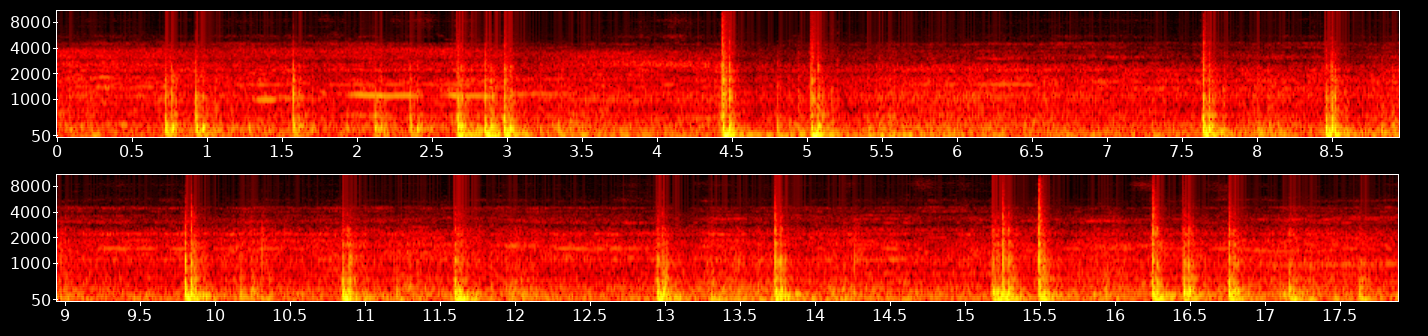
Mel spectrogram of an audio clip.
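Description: Aerial firework shells bursting, heard from a distance: about twenty sharp bangs at irregular intervals, with a quick cluster near the end.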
